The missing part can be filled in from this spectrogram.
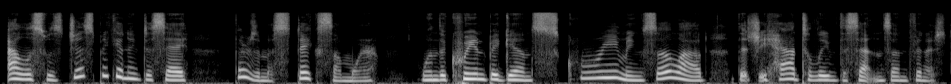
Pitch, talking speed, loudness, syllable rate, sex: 225 Hz, 160 wpm, -19 LUFS, 5.3 syllables/s, female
